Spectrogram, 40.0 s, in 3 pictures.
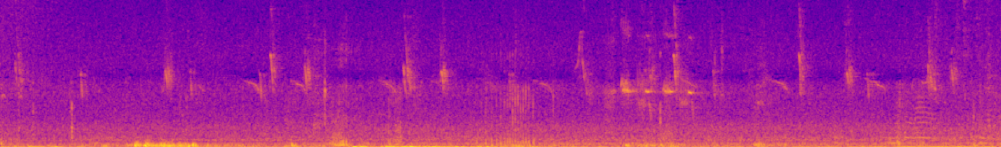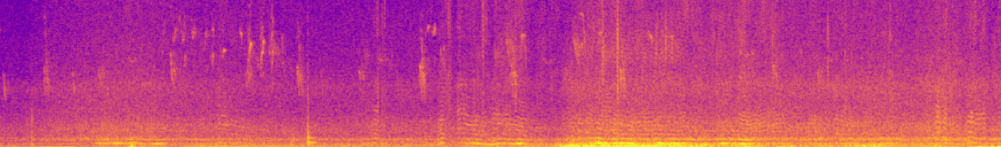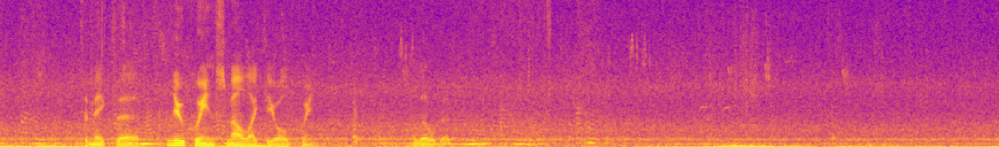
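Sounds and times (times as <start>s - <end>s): honeybees buzzing: 11.6s - 40.0s.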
